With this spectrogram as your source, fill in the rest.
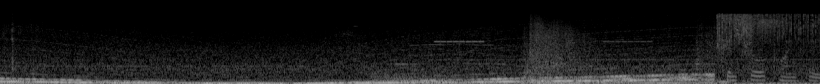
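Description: A large machine engine hums and rises in pitch.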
